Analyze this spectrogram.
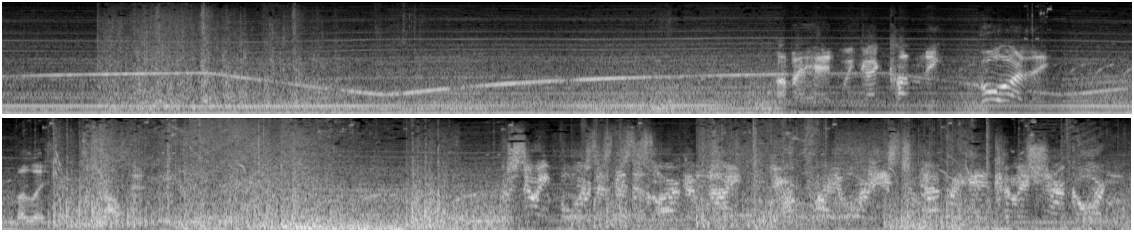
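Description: A powerful car engine roars and hums steadily.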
